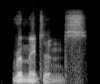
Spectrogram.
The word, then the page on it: remittance: British English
